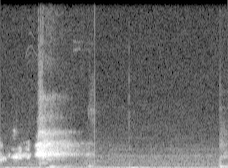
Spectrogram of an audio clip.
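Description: A short, loud, dog-like bark from a bee queen character, followed by quieter faint clicks, heard alone without talk.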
